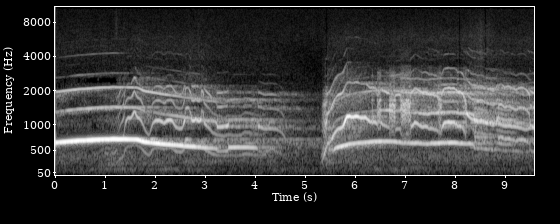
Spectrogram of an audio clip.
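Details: Coyote howling. Long sustained howls waver and slide in pitch, with several voices overlapping. The sound fades around four to five seconds. Then a sharp rising howl starts and holds steady with warbling voices above it until the end.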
